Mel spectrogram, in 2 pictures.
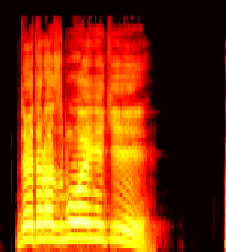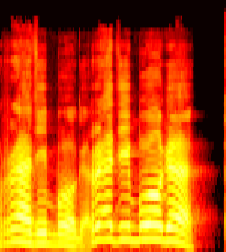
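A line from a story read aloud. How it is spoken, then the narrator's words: Shouting. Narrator (Russian): кричал Иван Андреевич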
